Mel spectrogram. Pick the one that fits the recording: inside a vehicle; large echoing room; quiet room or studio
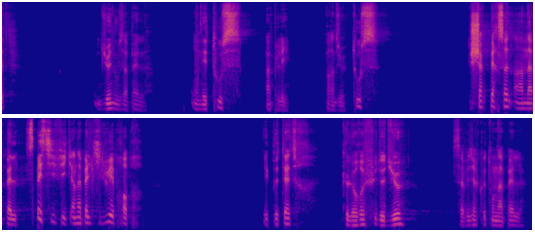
large echoing room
